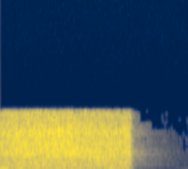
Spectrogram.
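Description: Wind-driven waves on the Sea of Galilee on a windy day make a loud, steady rushing roar with no distinct breaks, which cuts off abruptly after about a second, leaving a faint fading tail. No voices.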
